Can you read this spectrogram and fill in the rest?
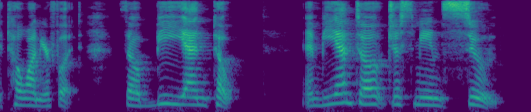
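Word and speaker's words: bientôt: on your foot so bientot and bientot just means soon remember in french we don't usually pronounce that last letter either so we have bientot not bientot all right prashan you've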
